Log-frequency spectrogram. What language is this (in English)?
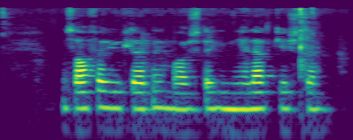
Uzbek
